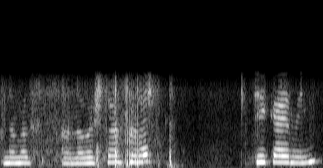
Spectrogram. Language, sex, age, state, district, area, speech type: Marathi, female, 18-30, Maharashtra, Aurangabad, rural, conversation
